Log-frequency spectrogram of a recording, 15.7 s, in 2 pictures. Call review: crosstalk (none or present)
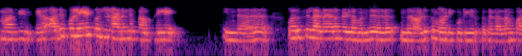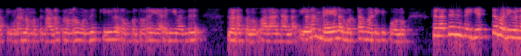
none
